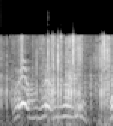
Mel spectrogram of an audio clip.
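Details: A Dachshund playing and fighting with a door stopper gives a whiny, wavering growl-yip, its tone sliding up and down.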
